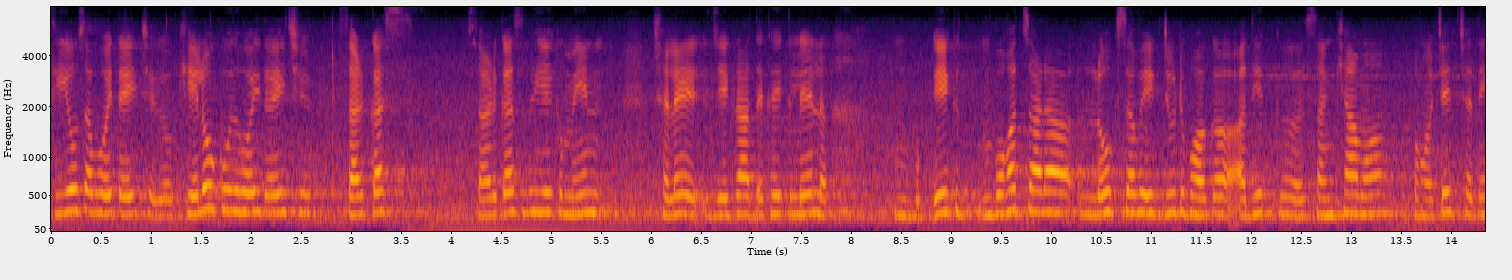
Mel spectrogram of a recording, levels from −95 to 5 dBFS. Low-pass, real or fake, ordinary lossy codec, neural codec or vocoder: none; real; none; none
